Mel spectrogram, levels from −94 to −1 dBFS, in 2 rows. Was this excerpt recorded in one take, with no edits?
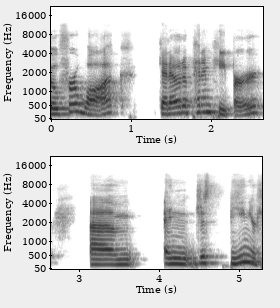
yes; 0 cuts

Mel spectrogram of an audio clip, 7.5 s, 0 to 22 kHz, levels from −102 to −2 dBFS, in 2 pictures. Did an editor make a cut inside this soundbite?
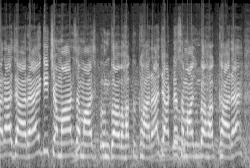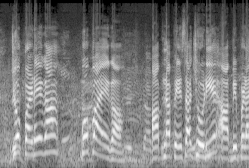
no; 0 cuts

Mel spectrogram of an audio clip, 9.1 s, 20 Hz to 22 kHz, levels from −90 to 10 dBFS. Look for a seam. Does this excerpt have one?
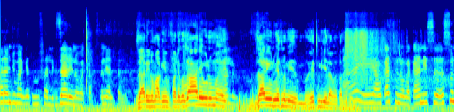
no; 0 cuts

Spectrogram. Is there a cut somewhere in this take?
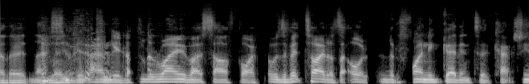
yes; 2 cuts; at 2.6 s, 3.7 s

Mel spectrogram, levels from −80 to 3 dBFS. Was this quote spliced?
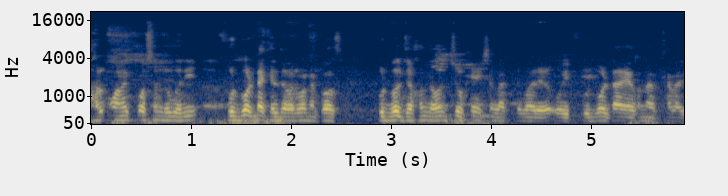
no; 0 cuts

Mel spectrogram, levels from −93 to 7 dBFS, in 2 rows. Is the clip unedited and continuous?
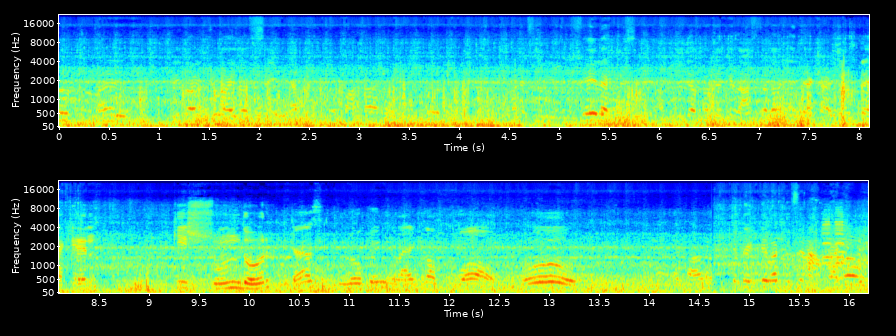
yes; 0 cuts

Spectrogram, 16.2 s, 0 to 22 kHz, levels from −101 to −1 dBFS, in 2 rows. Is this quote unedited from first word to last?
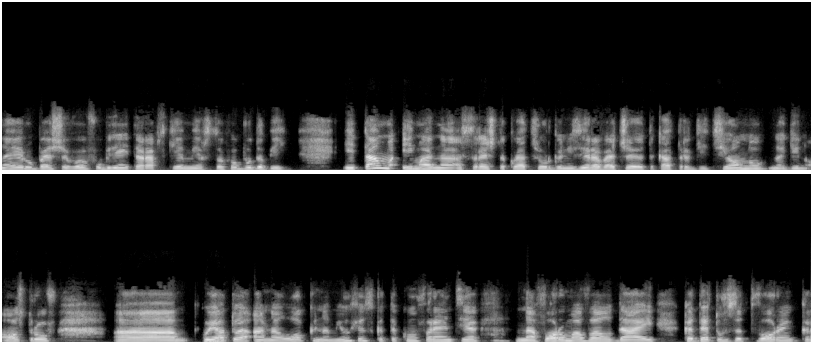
yes; 0 cuts

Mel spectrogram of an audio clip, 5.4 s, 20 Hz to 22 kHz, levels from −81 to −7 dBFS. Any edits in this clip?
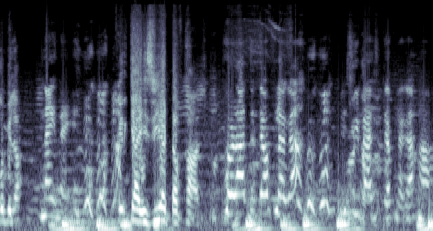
no; 0 cuts

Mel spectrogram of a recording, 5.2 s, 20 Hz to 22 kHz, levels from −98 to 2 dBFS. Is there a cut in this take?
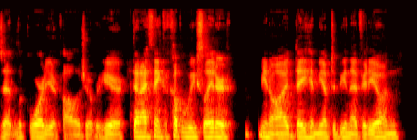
yes; 1 cut; at 1.6 s

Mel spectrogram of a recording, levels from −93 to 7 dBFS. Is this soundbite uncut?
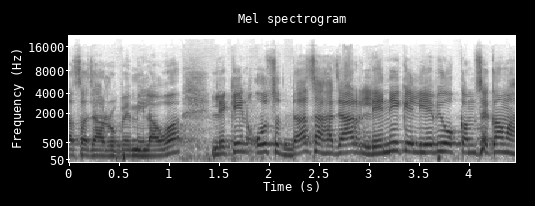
yes; 0 cuts

